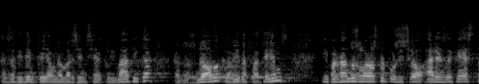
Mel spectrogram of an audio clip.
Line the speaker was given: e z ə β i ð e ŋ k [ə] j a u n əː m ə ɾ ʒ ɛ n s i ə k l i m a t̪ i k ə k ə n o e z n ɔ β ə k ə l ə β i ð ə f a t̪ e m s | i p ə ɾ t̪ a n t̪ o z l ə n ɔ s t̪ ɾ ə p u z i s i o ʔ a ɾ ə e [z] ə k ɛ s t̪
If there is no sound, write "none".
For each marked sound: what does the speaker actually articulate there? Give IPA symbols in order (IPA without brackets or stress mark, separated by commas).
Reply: ə, z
